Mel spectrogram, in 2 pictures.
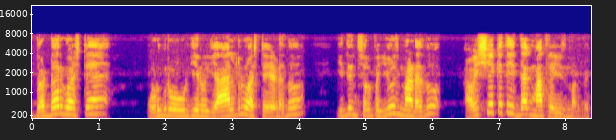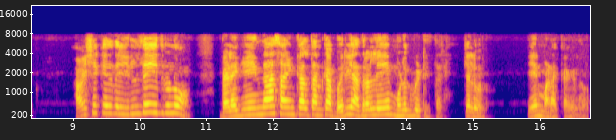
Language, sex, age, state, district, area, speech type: Kannada, male, 45-60, Karnataka, Bangalore Rural, rural, spontaneous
